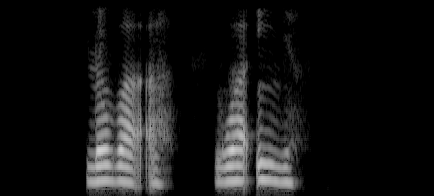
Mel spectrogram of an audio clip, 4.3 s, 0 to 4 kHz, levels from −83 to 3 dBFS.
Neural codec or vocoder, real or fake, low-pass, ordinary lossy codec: none; real; 3.6 kHz; AAC, 24 kbps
